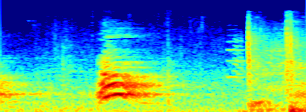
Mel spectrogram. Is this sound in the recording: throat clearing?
no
